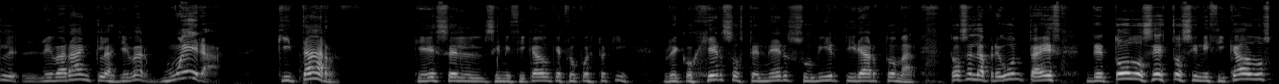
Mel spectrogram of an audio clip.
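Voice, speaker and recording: A man's voice: fairly high pitch, a bit bright. A man explaining a Bible passage in a screen-share lesson, thinking aloud with frequent fillers. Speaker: Bible study teacher.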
